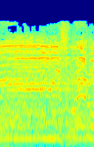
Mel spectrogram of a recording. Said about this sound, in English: This is the crowd. He's smashing the helmet.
